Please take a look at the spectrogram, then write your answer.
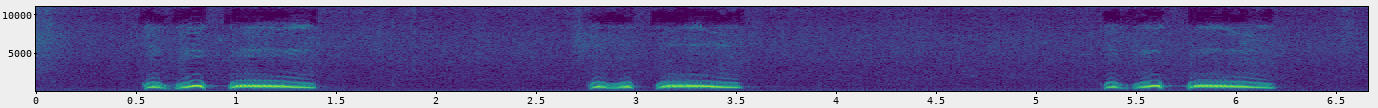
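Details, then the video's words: Spotted dove used in trapping wild doves, giving three well-spaced phrases of two quick wavering notes and a drawn-out falling coo, about every two and a half seconds, with no other sounds. "Sound of dove so cut"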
